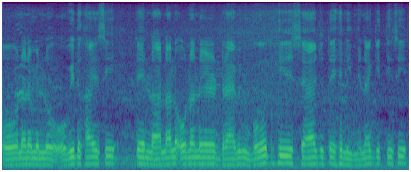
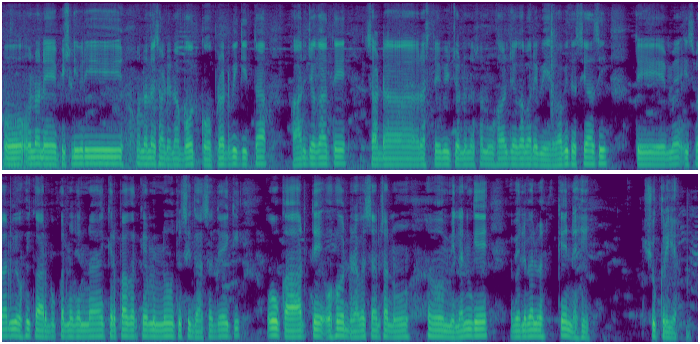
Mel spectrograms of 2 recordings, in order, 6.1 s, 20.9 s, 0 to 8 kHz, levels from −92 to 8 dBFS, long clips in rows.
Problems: constant background noise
